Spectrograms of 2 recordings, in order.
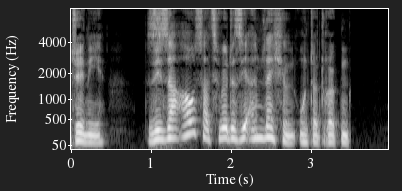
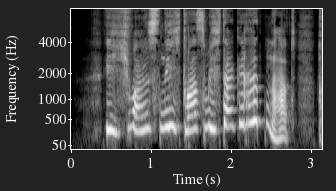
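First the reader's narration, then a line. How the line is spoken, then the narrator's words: Gasping. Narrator (German): keuchte Ron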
